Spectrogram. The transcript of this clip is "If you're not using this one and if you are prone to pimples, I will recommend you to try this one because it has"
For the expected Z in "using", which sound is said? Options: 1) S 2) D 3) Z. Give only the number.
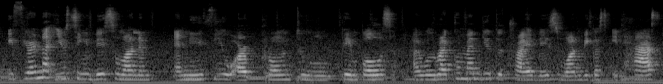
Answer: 1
